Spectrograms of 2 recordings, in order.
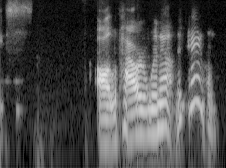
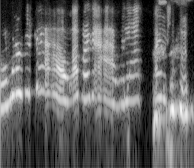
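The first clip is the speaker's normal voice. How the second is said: imitating a panicked nurse, much higher; high frantic alarm over a lost patient; hammed-up nurse panic, pitched way up; mock panicked nurse. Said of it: "Out there going".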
